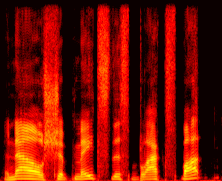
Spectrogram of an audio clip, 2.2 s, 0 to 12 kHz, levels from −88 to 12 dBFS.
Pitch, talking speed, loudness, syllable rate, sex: 165 Hz, 160 wpm, -19 LUFS, 4.1 syllables/s, male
